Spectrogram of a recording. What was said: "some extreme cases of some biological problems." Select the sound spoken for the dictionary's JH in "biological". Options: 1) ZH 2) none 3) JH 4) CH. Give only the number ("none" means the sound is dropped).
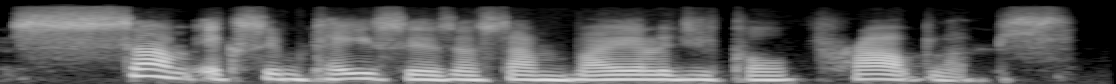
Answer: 3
